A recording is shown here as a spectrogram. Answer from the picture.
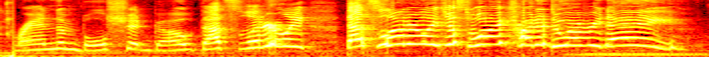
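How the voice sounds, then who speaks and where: A woman speaks in a raised, projected voice at a fairly quick pace, with very wide pitch swings. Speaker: live streamer. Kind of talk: casual stream chat. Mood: playful, joking. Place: home room.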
